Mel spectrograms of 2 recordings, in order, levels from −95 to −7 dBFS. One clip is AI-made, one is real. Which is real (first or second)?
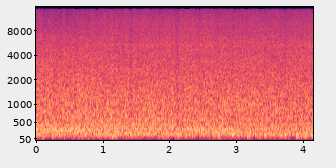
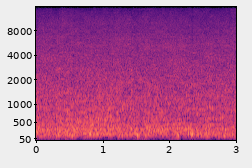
first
